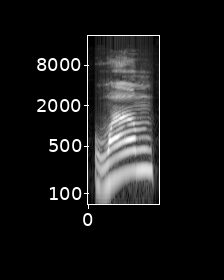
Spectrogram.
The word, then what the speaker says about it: Wampanoag: Wampanoag.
